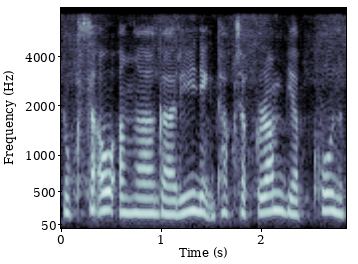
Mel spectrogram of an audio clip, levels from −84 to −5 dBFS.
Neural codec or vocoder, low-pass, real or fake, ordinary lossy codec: vocoder, 22.05 kHz, 80 mel bands, HiFi-GAN; 7.2 kHz; fake; none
